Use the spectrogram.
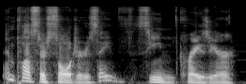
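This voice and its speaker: Man voicing a bold, lively young vigilante gal. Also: deep voice, unhurried, pitched below the performer's own voice, heavily acted. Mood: casual, confiding. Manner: breezy, boastful, casual. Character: bold excitable young female guitar vigilante with flame powers. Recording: music behind the voice.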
